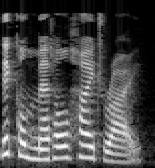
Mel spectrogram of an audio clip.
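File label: "Nickel Metal Hydride", English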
